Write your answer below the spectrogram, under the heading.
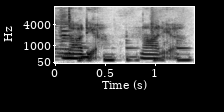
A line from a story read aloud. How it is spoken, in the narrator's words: Kiana whispered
